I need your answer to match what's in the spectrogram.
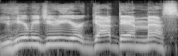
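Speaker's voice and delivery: mock piercing, shrill holler pitched way up. Retelling a movie scene where Gail yells to Judy: imitating someone yelling. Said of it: "Gail yells out to Judy".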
